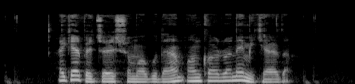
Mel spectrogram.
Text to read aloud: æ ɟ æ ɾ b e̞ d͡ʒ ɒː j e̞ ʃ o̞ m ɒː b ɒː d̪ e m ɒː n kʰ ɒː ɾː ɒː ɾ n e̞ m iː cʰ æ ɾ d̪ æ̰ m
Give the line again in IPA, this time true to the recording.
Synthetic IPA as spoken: æ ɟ æ ɾ b e̞ d͡ʒ ɒː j e̞ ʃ o̞ m ɒː b uː d̪ æ m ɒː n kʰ ɒː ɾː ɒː n e̞ m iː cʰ æ ɾ d̪ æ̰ m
